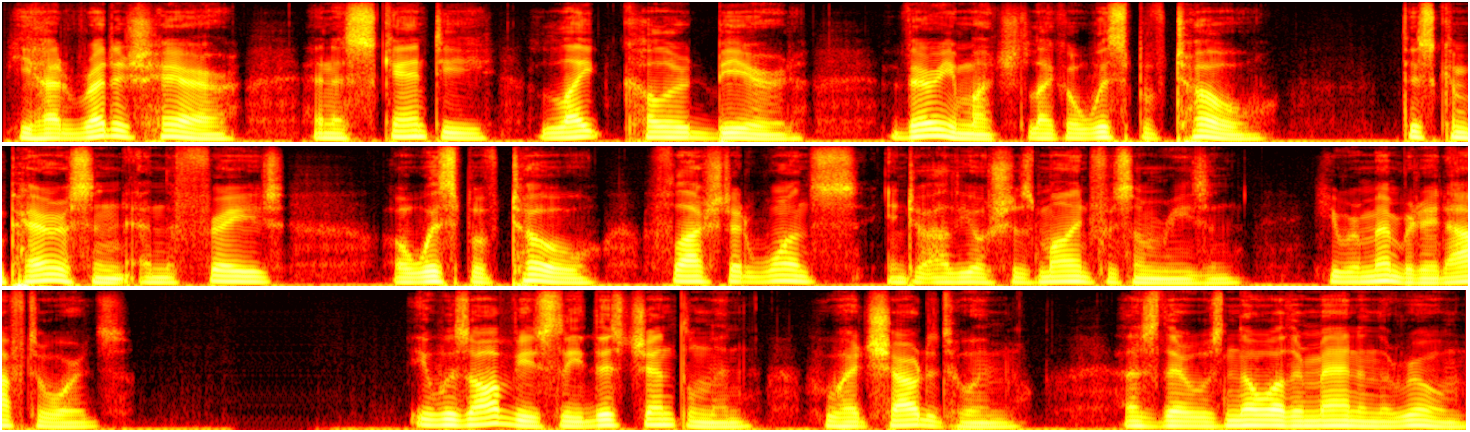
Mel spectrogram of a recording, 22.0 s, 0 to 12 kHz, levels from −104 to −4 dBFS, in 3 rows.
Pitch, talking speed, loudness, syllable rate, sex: 110 Hz, 160 wpm, -18 LUFS, 3.6 syllables/s, male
